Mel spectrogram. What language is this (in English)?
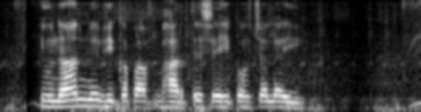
Magahi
